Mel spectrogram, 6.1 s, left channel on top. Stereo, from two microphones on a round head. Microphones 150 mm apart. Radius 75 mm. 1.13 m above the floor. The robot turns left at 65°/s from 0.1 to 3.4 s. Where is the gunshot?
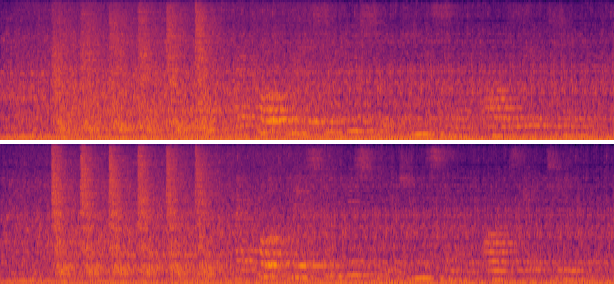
80° right, 3.5 m; by 2.2 s 165° left, 3.5 m.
